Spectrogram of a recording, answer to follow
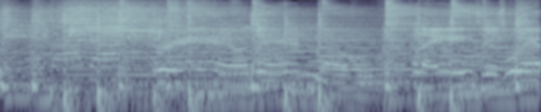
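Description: Live country-rock band playing an instrumental passage: a lead line with bent, wavering notes over a steady drum beat and bass.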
